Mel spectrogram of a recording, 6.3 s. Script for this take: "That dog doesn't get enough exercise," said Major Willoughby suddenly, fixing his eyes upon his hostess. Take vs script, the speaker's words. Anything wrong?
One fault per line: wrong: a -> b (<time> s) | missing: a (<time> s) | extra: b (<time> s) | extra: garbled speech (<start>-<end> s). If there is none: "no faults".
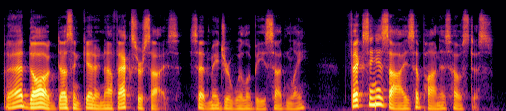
no faults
